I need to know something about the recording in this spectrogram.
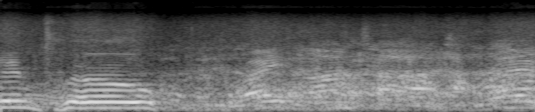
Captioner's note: audience laughing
